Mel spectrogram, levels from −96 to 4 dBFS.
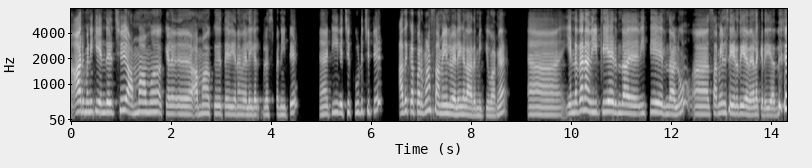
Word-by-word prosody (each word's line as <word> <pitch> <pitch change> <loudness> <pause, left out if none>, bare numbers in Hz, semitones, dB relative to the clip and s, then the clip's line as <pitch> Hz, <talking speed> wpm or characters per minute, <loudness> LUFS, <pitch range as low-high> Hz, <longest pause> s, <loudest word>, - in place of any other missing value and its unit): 6 275 0 +7
மணிக்கு 270 +1 0
எந்திரிச்சு, 255 +3 0 0.2
அம்மாவும் 260 +2 -1 0.2
கிள 215 0 0 0.5
அம்மாவுக்கு 220 +1 -4 0.2
தேவையான 200 -1 -2
வேலைகள், 190 0 -2
பிரஷ் 195 0 -8
பண்ணீட்டு, 195 +5 -4 0.5
அ - - -2 0.2
டீ 250 - -5
வச்சு 235 +2 -4
குடிச்சுட்டு, 275 +2 -6 0.5
அதுக்கப்புறமா 265 0 0
சமையல் 225 -2 +2
வேலைகள் 200 0 +3
ஆரம்பிக்குவாங்க. 180 +1 -4 0.6
ஆ - - 0 0.8
என்ன 250 +2 0
தான் 305 +1 +8
நான் 285 -3 +5
வீட்லேயே 265 +2 +3
இருந்தா 235 -1 0 0.3
வீட்லயே 255 +3 -1
இருந்தாலும், 210 +4 -2 0.2
அ - - +1 0.3
சமையல் 235 +2 -1
செய்றது 215 -1 +4
என் 190 - +3
வேலை 195 +1 +1
கிடையாது. 180 0 -1
225 Hz, 135 wpm, -20 LUFS, 200-255 Hz, 0.8 s, தான்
